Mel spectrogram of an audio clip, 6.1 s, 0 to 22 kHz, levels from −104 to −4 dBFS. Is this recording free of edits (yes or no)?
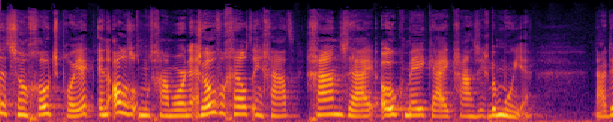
no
